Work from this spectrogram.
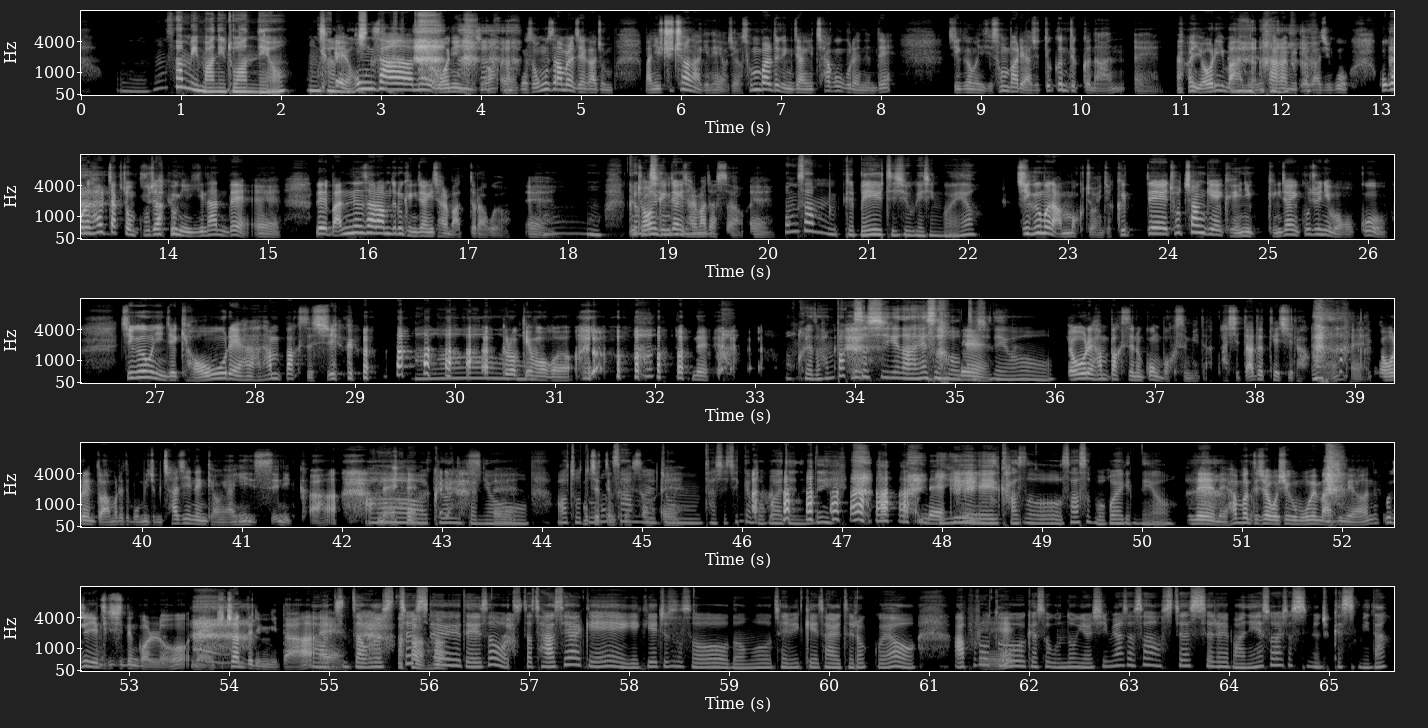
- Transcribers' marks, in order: laughing while speaking: "네"; laugh; chuckle; laugh; laughing while speaking: "부작용이긴"; other background noise; laugh; laughing while speaking: "해서"; laugh; tapping; laughing while speaking: "경향이 있으니까. 네"; laugh; laugh; laugh
- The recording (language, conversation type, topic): Korean, podcast, 스트레스를 받을 때 보통 어떻게 해소하시나요?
